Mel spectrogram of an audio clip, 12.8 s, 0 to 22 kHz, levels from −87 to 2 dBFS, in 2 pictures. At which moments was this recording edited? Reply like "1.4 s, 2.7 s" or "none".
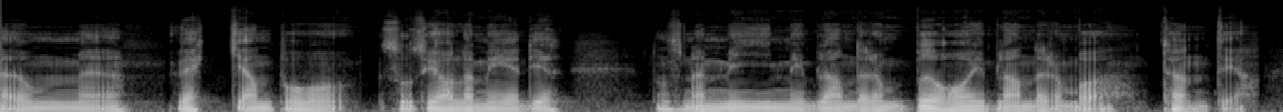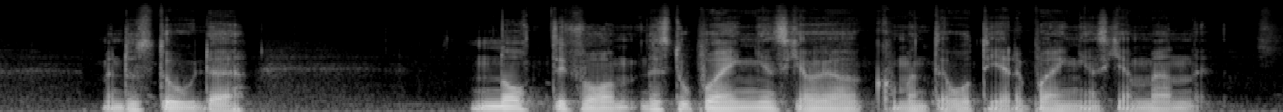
none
